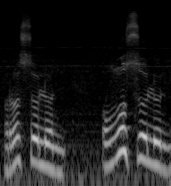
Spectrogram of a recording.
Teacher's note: যদি রয়ের উপরে পেশ থাকে তাহলে সেক্ষেত্রে র মোটা হবে। ঠিক আছে, যেমন রুসুলুন, যেমন র পেশ রু, সিন পেশ সু, লাম দু পেশ লুন, রুসুলুন, রুসুলুন মোটা হবে, রুসুলুন, রুসুলুন।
